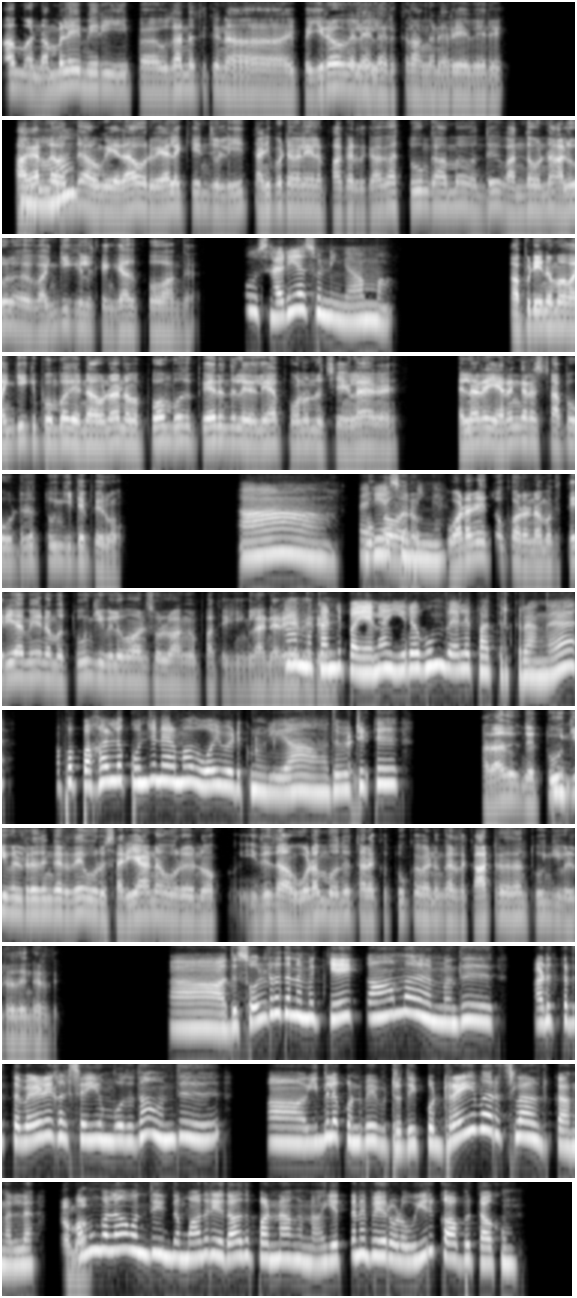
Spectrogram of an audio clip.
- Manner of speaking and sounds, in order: none
- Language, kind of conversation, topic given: Tamil, podcast, உடல் உங்களுக்கு ஓய்வு சொல்லும்போது நீங்கள் அதை எப்படி கேட்கிறீர்கள்?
